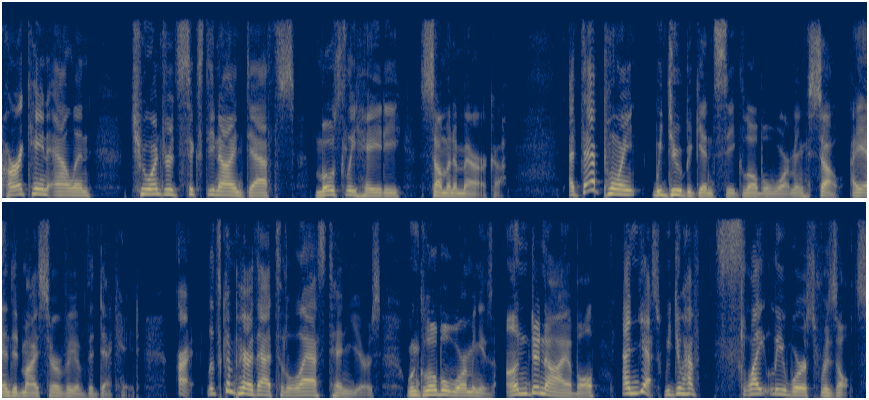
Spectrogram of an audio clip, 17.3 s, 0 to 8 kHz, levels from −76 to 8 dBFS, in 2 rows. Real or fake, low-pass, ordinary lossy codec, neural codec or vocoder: real; 7.2 kHz; MP3, 64 kbps; none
